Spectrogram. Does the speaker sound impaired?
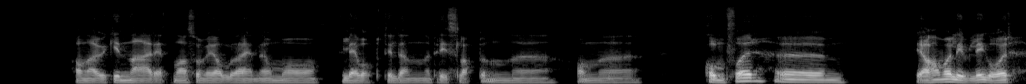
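No.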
